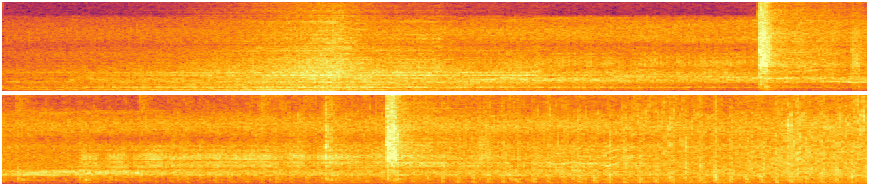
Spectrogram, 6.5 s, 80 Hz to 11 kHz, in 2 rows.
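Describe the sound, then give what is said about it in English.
A helicopter lands gently in grass in Vietnam in January 1970; its rotor drones steadily, swelling loudest early on, then settling into a lower, continuous thrum with a couple of sharp clicks. “The mission began as the helicopter landed gently in the grass.”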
